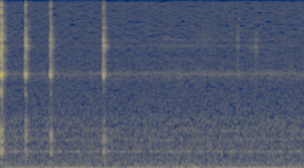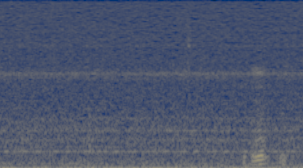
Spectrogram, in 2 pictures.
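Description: Four or five sharp clicks in about the first second as the rotary selector dial of a handheld digital multimeter is turned through its positions, then a steady background hum.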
